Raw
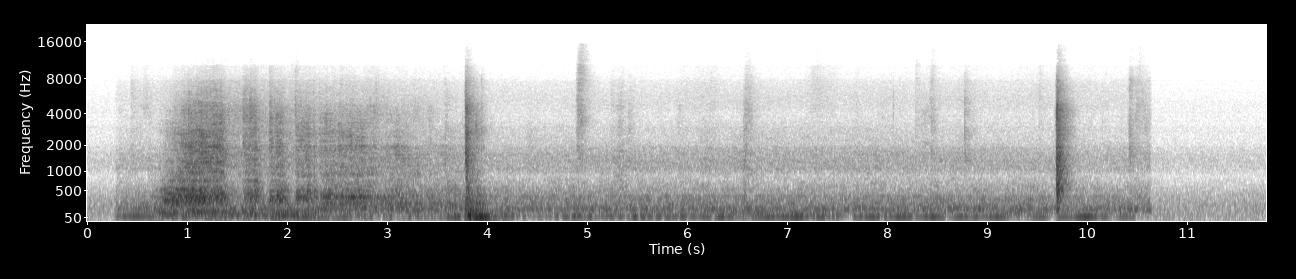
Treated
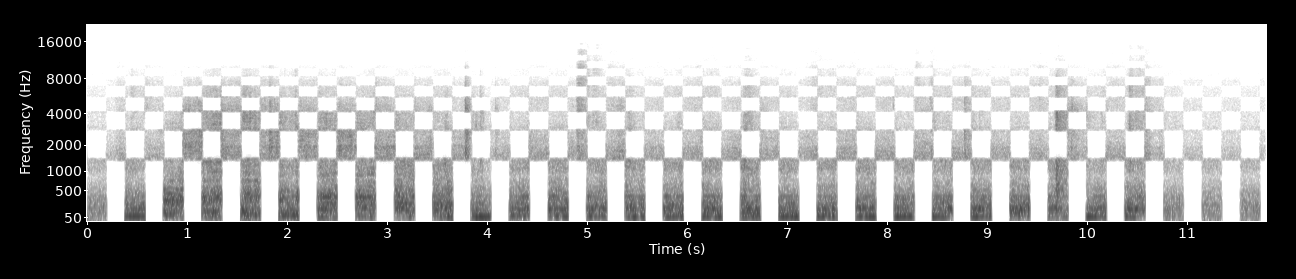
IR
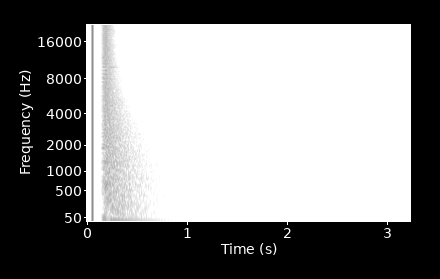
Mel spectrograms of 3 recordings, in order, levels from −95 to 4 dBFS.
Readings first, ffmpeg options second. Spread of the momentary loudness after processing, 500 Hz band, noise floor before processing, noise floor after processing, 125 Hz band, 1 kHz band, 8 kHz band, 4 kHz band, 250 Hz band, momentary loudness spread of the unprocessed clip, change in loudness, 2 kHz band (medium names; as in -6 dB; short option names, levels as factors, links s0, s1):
4 LU, -9.0 dB, -53 dBFS, -58 dBFS, -4.0 dB, -10.5 dB, no reading, -10.0 dB, -4.5 dB, 15 LU, -6.5 dB, -10.5 dB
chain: -filter_complex "[0:a]acrossover=split=260|3000[s0][s1][s2];[s1]acompressor=threshold=0.0316:ratio=2[s3];[s0][s3][s2]amix=inputs=3:normalize=0,alimiter=limit=0.119:level=0:latency=1:release=467,acompressor=threshold=0.0224:ratio=6,aecho=1:1:149|298|447|596:0.251|0.105|0.0443|0.0186,asplit=2[s4][s5];[1:a]atrim=start_sample=2205,lowpass=4600[s6];[s5][s6]afir=irnorm=-1:irlink=0,volume=0.299[s7];[s4][s7]amix=inputs=2:normalize=0,afftfilt=real='re*gt(sin(2*PI*2.6*pts/sr)*(1-2*mod(floor(b*sr/1024/1400),2)),0)':imag='im*gt(sin(2*PI*2.6*pts/sr)*(1-2*mod(floor(b*sr/1024/1400),2)),0)':win_size=1024:overlap=0.75,volume=1.78"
